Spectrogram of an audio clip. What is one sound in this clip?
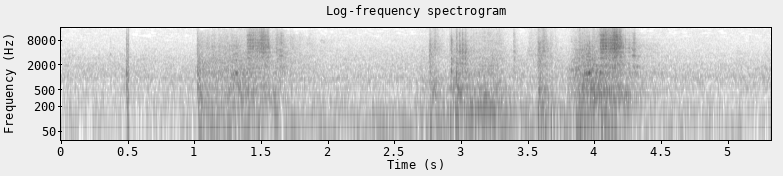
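A crowbar scrapes and clanks against a metal door.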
